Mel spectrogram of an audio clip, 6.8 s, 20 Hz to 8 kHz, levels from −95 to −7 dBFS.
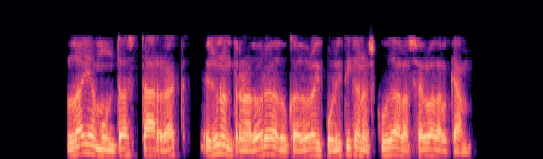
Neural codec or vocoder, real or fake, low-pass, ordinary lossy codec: none; real; 7.2 kHz; AAC, 16 kbps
